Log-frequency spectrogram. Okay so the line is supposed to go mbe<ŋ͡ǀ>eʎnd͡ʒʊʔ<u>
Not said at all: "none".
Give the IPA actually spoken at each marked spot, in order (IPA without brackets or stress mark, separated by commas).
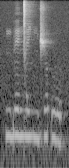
ŋ͡ǀ, u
